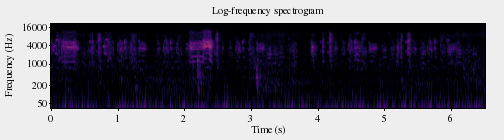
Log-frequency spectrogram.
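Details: Zebra finches calling in bursts of nasal trumpet-like beeps, loudest around the middle, with fluttering wings and quieter gaps between.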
